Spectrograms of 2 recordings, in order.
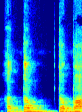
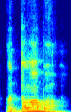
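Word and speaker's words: توبة: मैंने प्रोनाउंस गलत किया, सूरत तौबा है।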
